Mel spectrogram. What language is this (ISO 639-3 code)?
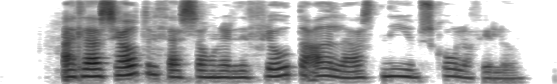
isl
